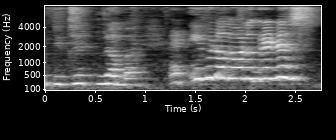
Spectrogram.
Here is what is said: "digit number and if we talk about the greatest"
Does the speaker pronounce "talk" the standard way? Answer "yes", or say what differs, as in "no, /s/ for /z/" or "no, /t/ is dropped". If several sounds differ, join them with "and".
no, /k/ is dropped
